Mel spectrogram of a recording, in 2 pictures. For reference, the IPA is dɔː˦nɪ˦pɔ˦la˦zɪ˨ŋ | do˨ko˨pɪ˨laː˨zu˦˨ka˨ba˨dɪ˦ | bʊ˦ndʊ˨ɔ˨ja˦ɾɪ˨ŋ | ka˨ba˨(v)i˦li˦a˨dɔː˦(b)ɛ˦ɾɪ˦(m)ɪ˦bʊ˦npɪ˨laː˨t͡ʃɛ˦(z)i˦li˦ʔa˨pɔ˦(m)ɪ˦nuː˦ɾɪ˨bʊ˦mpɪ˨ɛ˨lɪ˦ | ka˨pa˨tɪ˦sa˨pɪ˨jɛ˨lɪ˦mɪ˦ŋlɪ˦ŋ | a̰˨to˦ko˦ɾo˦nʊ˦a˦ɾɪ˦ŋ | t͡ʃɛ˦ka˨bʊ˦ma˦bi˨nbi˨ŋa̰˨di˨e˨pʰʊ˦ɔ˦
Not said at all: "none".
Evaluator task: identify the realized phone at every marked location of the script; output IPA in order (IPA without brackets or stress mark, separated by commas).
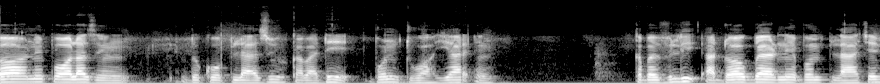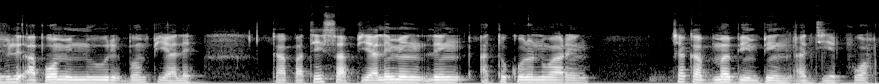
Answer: v, ɡ͡b, n, v, m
